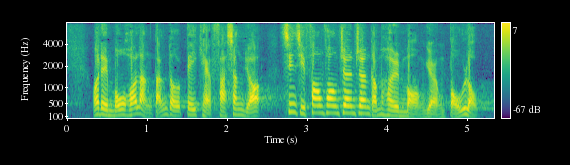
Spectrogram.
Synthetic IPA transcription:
ŋŋɔː˨˧ɾe˨jmo˨˧wɦɔː˨˥lɐ˨˩ŋt̪ɐ˨˥ŋt̪o˧wpe˥jkʰɛ̰ː˧˩k̚faː˧t̚sɐ˥ŋt͡ʃɔː˨˥siː˥nt͡siː˧fɔː˥ŋfɔː˥ŋt͡ʃœː˥ŋt͡ʃœː˥ŋkɐ˨˥mɦɵ˧ɥmɔ̰ː˨˩ŋjœ̰ː˨˩ŋpo˨˥wlo̰˨˩w

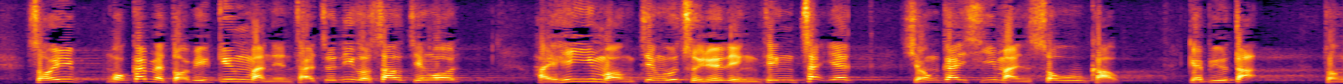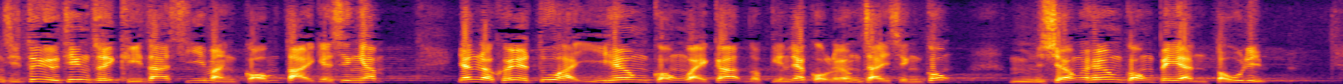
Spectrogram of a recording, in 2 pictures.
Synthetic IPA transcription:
sɔː˨˧˥jiː˧ŋɔː˨˧kɐ˥mjɐ˨t̚t̪ɔː˨jpi˨˥wkɪ˥ŋmɐ˨˩nliː˨˩nt̪ʰɐ˨˩jt͡ʃʰɵ˥t̚liː˥kɔː˧saː˥wt͡sɪ˧ŋɔː˧n | hɐ˨jɦe˥jmɔː˨˩ŋt͡sɪ˧ŋfu˨˥t͡sʰɵ˨˩jli˨˧˥lɪ˨˩ŋt̪ʰɪ˥ŋt͡sʰɐ˥t̚jɐ˥t̚ | sœː˨˥ŋkɐ˥jsiː˨˥mɐ˨˩nso˧wkʰɐ̰˨˩w | kɛː˧p̬iː˨˥wt̪aː˨k̚ | t̪ʰʊ˨˩ŋsiː˨˩t̪o˥wji˧wt̪ʰiː˥ŋt͡sɵ˨˥kʰe˨˩jt̪ʰaː˥siː˨˥mɐ˨˩nkɔː˨˥ŋt̪aː˨jkɛː˧sɪ˥ŋjɐ˥m | jɐ˥nwɐ˨jkʰɵ˨˧jtɪ˨˩t̪o˥whɐ˨jːiː˨˧˥hœː˥ŋkɔː˨˥ŋwɐ˨˩jkaː˥lɔː˨˩kːiː˧nliː˥ɐ˥tkɔː˧k̚lœː˨˧ŋt͡sɐ˧jsɪ̰˨˩ŋkʊ˥ŋ | m̩˨˩sœː˨˥ŋhœː˥ŋkɔː˨˥ŋpe˨˧˥jːɐ˨˩nt̪o˨˧wliː˨m

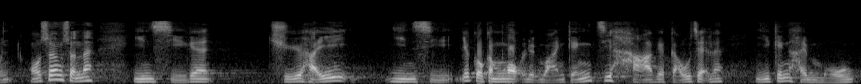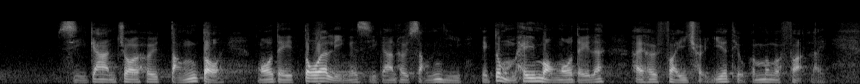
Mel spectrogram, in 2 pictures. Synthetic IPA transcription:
nŋɔː˨˧sœː˥ŋsɵ˧nlɛː˥jiː˨nsiː˨˩kɛː˧ | t͡ʃʰyː˨˧hɐ˨˥j | jiː˨˩nsiː˨˩jɐ˥t̚kɔː˧kɐ˧mŋɔː˧k̚lyː˨t̚waː˨˩nkɪ˨˥ŋt͡siː˥haː˨kɛː˧kɐ˨˥wt͡sɛː˨˧k̚lɛː˥ | jiː˨˧kɪ˥ŋhɐ˨jmo˨˧w | siː˨˩kaː˧nt͡ʃɔː˧jhɵ˧ɥt̪ɐ˨˥ŋt̪ɔː˨jŋɔː˨˧t̪e˨jt̪ɔː˥jɐ˥t̚liː˨˩nkɛː˧siː˨˩kaː˧nhɵ˧ɥsɐ˨˥mjiː˨˧jɪ˨k̚t̪o˥wm̩˨˩he˥jmɔː˨˩ŋːɔː˨˧t̪e˨jlɛː˥ | hɐ˨jhɵ˧ɥfɐ˧jt͡ʃʰɵ˨˩ɥliː˥jɐ˥t̪ʰiː˨˩wkɐ˨˦mjœː˨˥ŋɛː˧fa̰ː˧t̚lɐ̰˨˩j

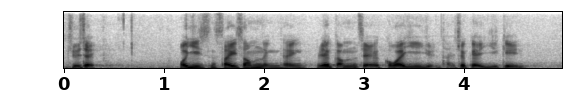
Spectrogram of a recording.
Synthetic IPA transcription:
t͡ʃyː˨˥t͡sɪ˨k̚ | ŋɔː˨˧jiː˨˥ŋsɐ˧jsɐ˥mlɪ˨˩ŋt̪ʰɪ˧ŋwɐ˨˥kɐ˨˥mt͡sɛː˨˧kɔː˧wɐ˨˥jiː˨˧jyː˨˩nt̪ʰɐ˨˩jt͡ʃʰɵ˥t̚kɛː˧jiː˨˧kiː˧n

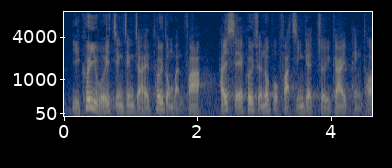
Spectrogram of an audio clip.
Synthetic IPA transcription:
jiː˨˩kʰɵ˥ɥji˨˩wu˨˥jt͡sɪ˧ŋt͡sɪ˧ŋt͡sɐ˨whɐ˨jt̪ʰɵ˥ɥt̪ʊ˨ŋmɐ̰˨˩nfaː˧ | hɐ˨˥jsɛː˨˧kʰɵ˥ɥt͡ʃœ˧˥no˨˥wpo˨wfaː˧t̚t͡siː˨˥nkɛː˧t͡ʃɵ˧ɥkaː˥jpʰɪ˨˩ŋt̪ʰɔ̰ː˨˩

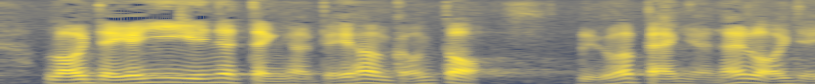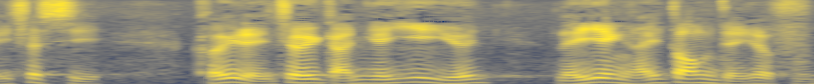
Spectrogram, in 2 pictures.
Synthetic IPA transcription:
lɔː˨jt̪e˨jkɛː˧jiː˥jyː˨˥njɐ˥t̚t̪ɪ˨ŋhɐ˨jpe˨˥jɦœː˥ŋkɔː˨˥ŋt̪ɔː˥ | lyː˨˩kɔː˨˥pɛː˨ŋjɐ˨˩nhɐ˨˥jlɔː˨jt̪e˨jt͡ʃʰɵ˥t̚siː˨ | kʰɵ˨˧ɥle˨˩jt͡ʃɵ˧ɥkɐ˨˧nkɛː˧jiː˥jyː˨˥nle˨˧jːɪ˥ŋɦɐ˨˥jt̪ɔː˥ŋt̪e˨jkɛː˧fuː˨

